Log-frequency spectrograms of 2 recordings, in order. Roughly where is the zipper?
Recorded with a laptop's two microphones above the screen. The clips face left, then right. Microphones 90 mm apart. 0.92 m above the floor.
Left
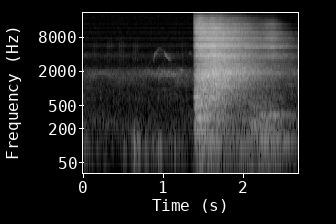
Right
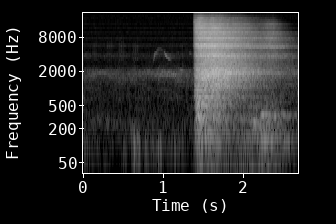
No zipper in this recording.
